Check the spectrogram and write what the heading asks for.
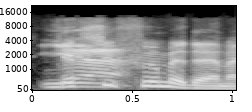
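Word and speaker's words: Getsu Fūma Den: Is that, Getsu Fumiden, I think is how it's pronounced.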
